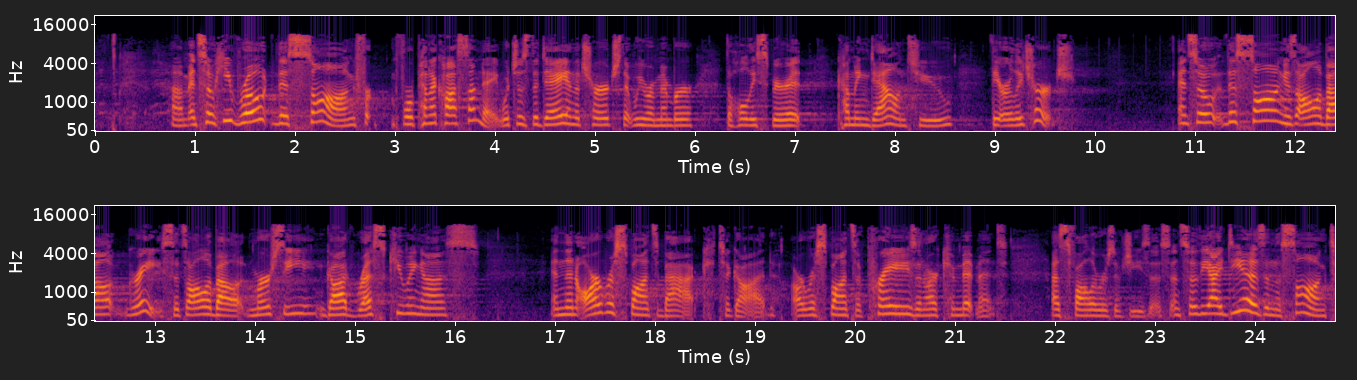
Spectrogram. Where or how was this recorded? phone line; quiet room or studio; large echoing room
large echoing room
